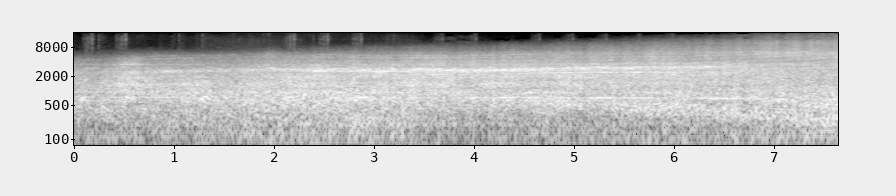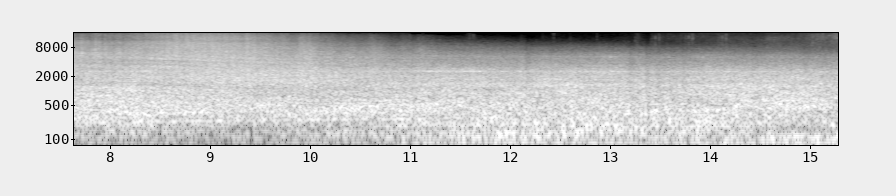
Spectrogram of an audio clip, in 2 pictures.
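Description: Airbus A380-861's four Engine Alliance GP7200 turbofans at approach power on final approach, a loud jet noise that builds in the first couple of seconds. A high whining tone sits over it for several seconds, and the sound is brightest as the airliner passes low overhead about halfway in. It then settles into a broader, deeper rumble.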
